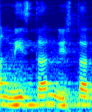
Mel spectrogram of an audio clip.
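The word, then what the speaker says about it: Dniester: और इसके अलावा निस्टर भी डी से स्टार्ट होती है, यहाँ भी डी साइलेंट है।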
